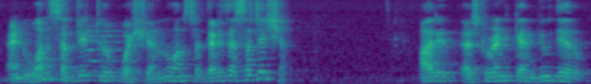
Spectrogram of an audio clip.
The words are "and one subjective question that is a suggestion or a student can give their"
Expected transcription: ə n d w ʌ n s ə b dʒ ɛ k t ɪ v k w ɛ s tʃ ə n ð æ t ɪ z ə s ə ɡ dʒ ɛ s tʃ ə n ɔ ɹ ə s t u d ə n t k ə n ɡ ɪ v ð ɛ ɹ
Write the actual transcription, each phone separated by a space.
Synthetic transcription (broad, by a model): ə n d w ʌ n s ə b dʒ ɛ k t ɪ k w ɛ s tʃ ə n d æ t ɪ z ə s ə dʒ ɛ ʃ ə ɑ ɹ s t u d ə n t k ə n ɡ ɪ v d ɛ ɹ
